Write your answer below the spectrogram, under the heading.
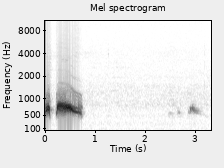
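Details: Spotted dove cooing in the wild, 'thúc gù' style: one long, smooth, slightly descending coo right after a clipped opening note, then silence and a faint distant short coo.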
